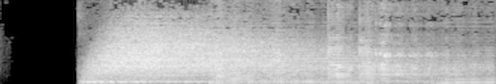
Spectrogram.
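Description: A loud, full quiz show transition signal bursts in after a moment of silence, bright and sustained with a harmonic shift partway through; no one speaks.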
